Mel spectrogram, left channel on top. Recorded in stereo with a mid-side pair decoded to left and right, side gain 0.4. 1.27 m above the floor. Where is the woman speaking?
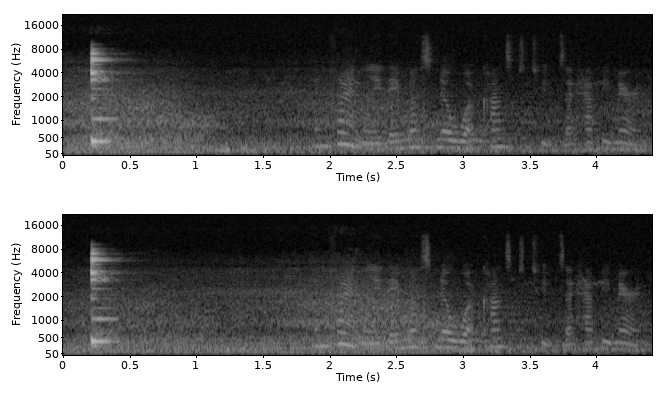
20° right, 3 m.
